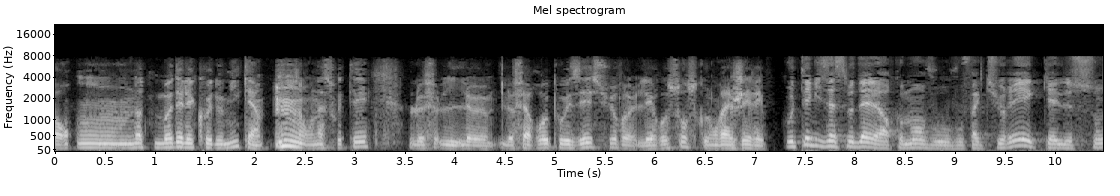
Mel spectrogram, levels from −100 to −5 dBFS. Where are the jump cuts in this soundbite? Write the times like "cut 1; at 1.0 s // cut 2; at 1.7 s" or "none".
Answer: cut 1; at 7.1 s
